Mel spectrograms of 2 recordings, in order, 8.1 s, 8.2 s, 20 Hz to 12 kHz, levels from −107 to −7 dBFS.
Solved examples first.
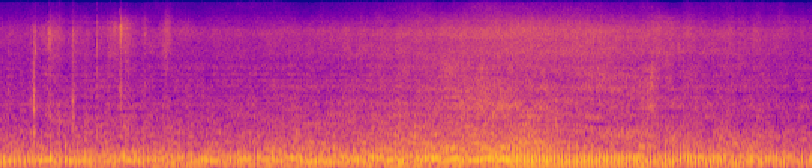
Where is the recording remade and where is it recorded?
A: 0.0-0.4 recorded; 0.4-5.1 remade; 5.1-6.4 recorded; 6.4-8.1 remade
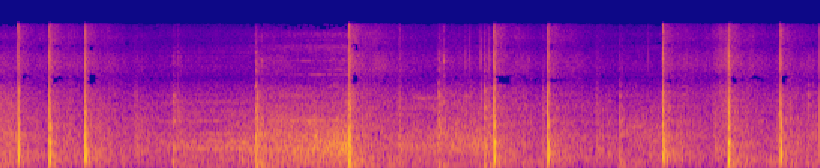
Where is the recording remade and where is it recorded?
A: 0.0-1.6 recorded; 1.6-2.5 remade; 2.5-8.2 recorded

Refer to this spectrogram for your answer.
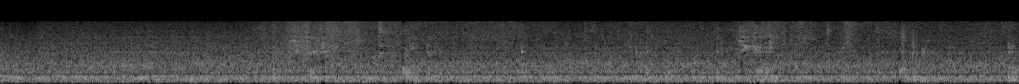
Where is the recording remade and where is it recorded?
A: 0.0-1.1 recorded; 1.1-2.0 remade; 2.0-8.8 recorded; 8.8-9.4 remade; 9.4-10.2 recorded

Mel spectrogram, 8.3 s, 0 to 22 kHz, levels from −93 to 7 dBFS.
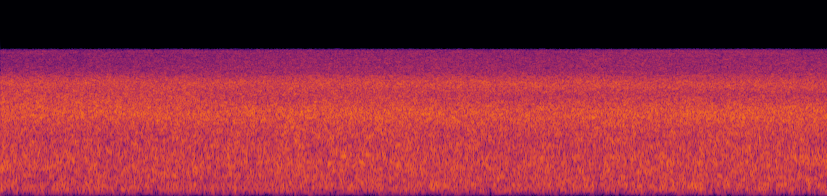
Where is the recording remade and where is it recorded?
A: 0.0-8.3 recorded

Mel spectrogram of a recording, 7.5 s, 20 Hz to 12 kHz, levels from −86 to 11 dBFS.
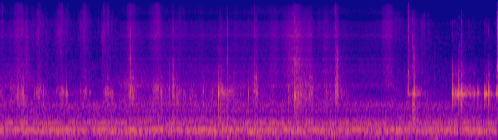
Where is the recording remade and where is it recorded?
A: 0.0-0.5 remade; 0.5-1.8 recorded; 1.8-5.9 remade; 5.9-7.5 recorded

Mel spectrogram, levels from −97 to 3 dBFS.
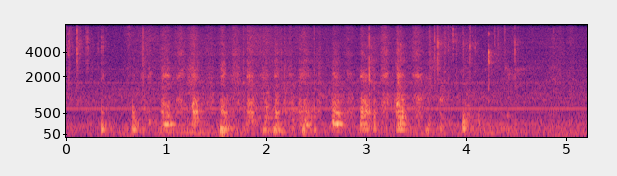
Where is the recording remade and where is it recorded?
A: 0.0-1.0 recorded; 1.0-3.7 remade; 3.7-4.3 recorded; 4.3-5.2 remade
